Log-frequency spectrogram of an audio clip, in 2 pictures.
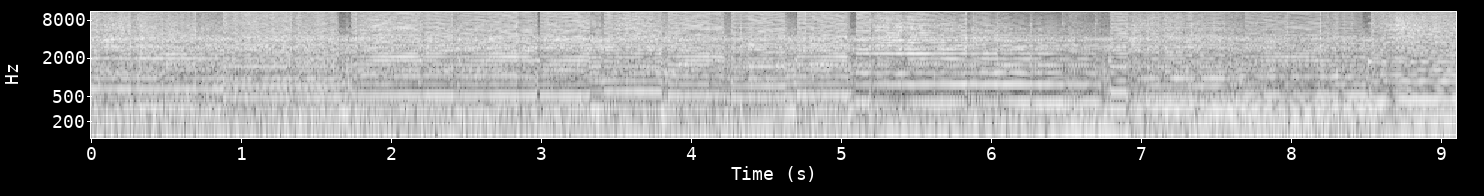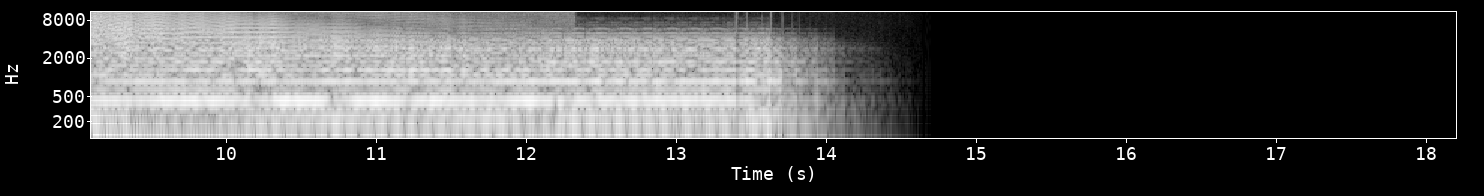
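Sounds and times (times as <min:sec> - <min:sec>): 
instrumental music: 0:00.0 - 0:14.4.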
